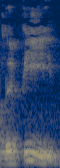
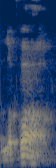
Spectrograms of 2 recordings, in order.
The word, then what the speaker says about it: Lviv: And it has lost certain territories that historically were Polish, specifically the city of Lviv, or Lvov, depending on how you want to pronounce it, in the area of western Ukraine known as Galicia.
